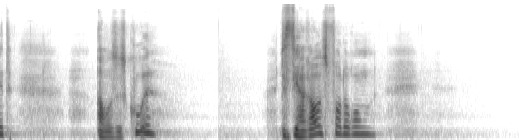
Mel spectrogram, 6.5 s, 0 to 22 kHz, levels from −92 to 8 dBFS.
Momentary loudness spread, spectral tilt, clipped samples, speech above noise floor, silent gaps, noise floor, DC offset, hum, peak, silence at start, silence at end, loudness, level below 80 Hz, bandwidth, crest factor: 17 LU; -4.5 dB/octave; under 0.1%; 57 dB; none; -82 dBFS; under 0.1%; none; -6 dBFS; 0 s; 1.8 s; -26 LUFS; -74 dBFS; 18 kHz; 24 dB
